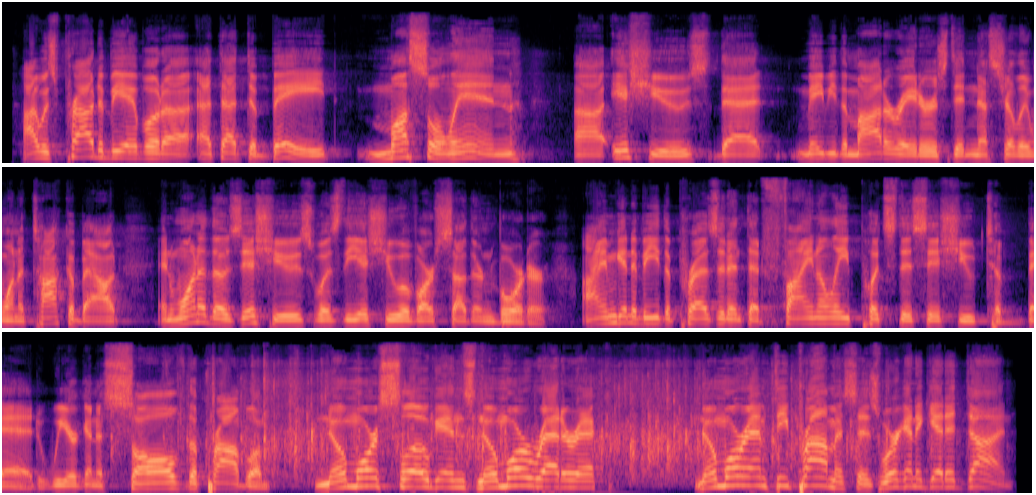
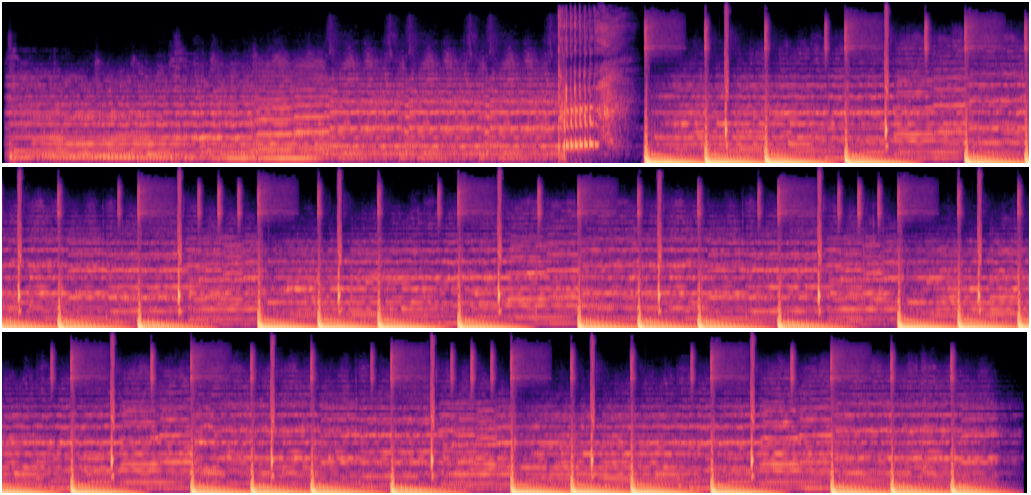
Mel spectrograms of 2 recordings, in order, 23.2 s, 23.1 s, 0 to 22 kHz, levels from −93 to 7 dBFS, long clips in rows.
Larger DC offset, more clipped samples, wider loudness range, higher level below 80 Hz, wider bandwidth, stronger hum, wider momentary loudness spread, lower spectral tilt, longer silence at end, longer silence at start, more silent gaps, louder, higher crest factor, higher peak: neither; neither; about the same, 4 LU vs 5 LU; second, -52 dBFS vs -12 dBFS; about the same, 16 kHz vs 17 kHz; neither; second, 8 LU vs 11 LU; second, -3 dB/octave vs -6 dB/octave; about the same, 0.15 s vs 0.1 s; about the same, 0.15 s vs 0.05 s; neither; about the same, -16 LUFS vs -14 LUFS; about the same, 14 dB vs 10 dB; about the same, -2 dBFS vs 0 dBFS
